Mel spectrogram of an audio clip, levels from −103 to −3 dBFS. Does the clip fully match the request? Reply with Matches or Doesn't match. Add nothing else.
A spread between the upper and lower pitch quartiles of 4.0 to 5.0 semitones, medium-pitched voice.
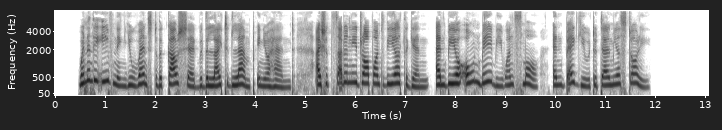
Doesn't match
